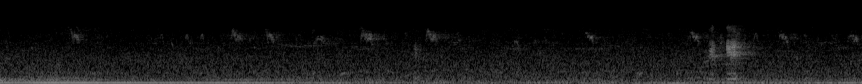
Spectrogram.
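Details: Indian Runner ducklings just after hatching, lively in the nest: soft, high, thin peeps scattered irregularly, a few per second, faint over a steady low hum.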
